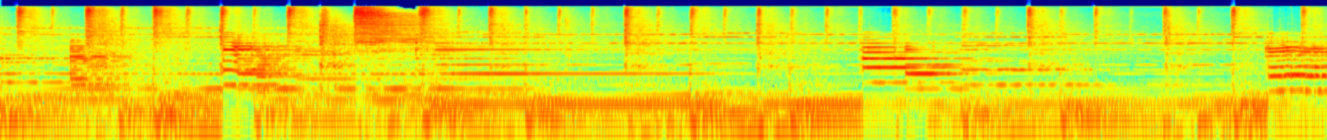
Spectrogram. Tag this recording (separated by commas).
Plucked string instrument, Musical instrument, Music, Guitar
